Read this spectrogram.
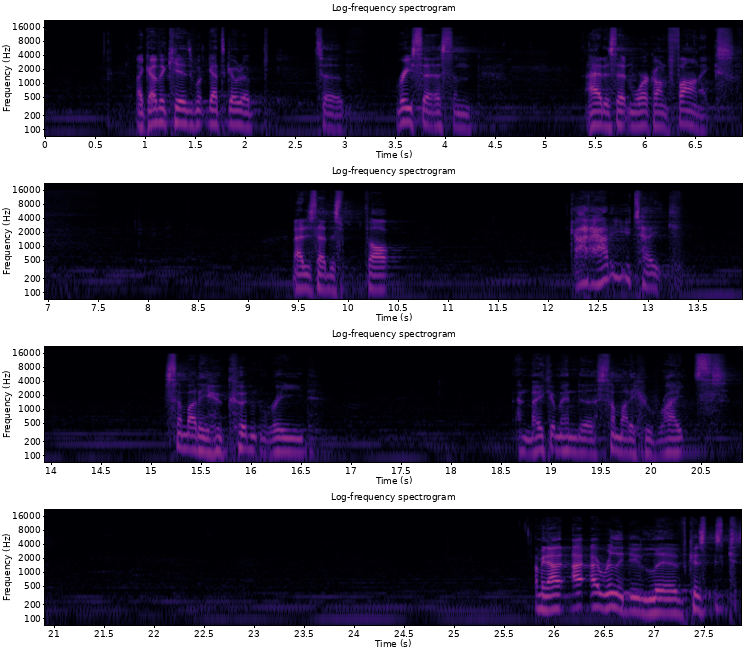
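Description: A man speaks calmly into a headset microphone in short bursts with long pauses.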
